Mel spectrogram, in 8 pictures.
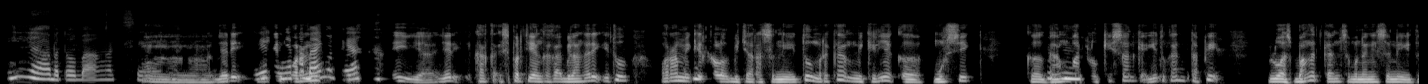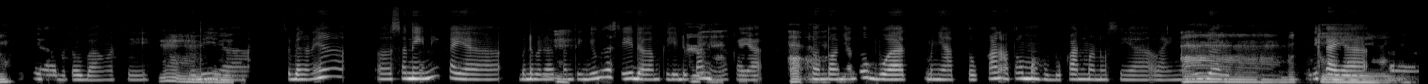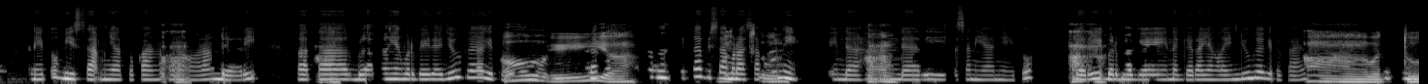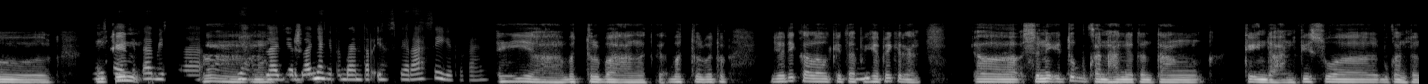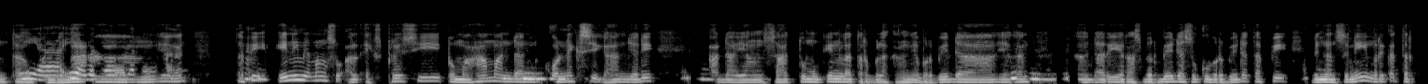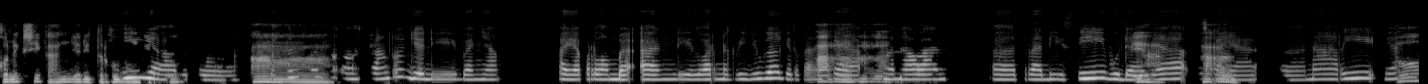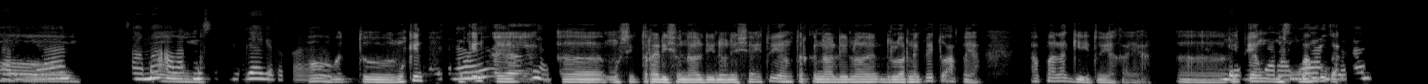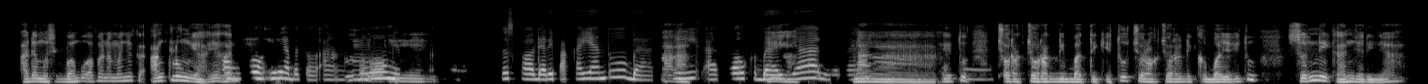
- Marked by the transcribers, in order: other background noise; chuckle; distorted speech; drawn out: "Ah"; tapping; sniff; drawn out: "Ah"; drawn out: "Oh"
- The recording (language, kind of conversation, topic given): Indonesian, unstructured, Mengapa menurutmu seni penting dalam kehidupan?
